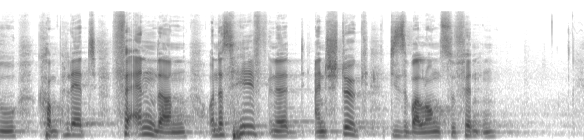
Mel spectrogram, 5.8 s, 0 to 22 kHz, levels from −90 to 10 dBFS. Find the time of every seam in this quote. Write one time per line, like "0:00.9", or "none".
none

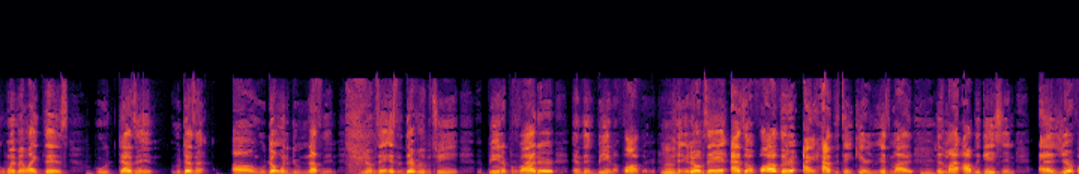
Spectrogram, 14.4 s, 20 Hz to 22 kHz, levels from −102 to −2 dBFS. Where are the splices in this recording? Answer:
none

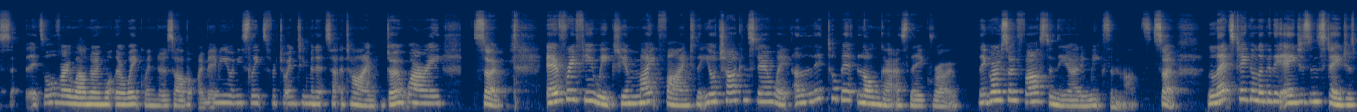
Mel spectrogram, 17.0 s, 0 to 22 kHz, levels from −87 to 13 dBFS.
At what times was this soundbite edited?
0:05.7

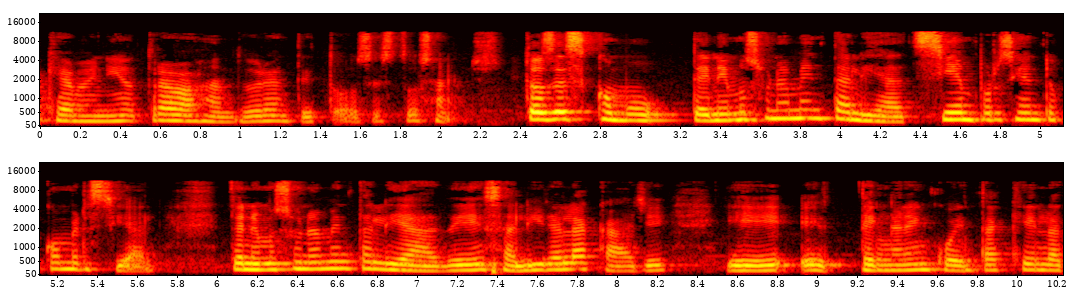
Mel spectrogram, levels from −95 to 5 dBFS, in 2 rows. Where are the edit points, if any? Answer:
0:02.4

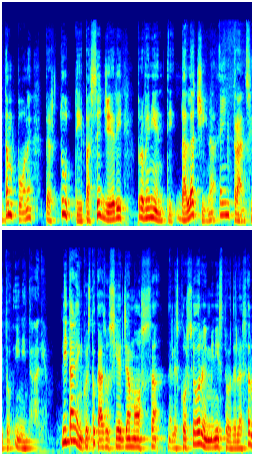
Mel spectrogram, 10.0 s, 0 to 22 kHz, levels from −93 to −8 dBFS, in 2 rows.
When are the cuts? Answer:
0:06.1

